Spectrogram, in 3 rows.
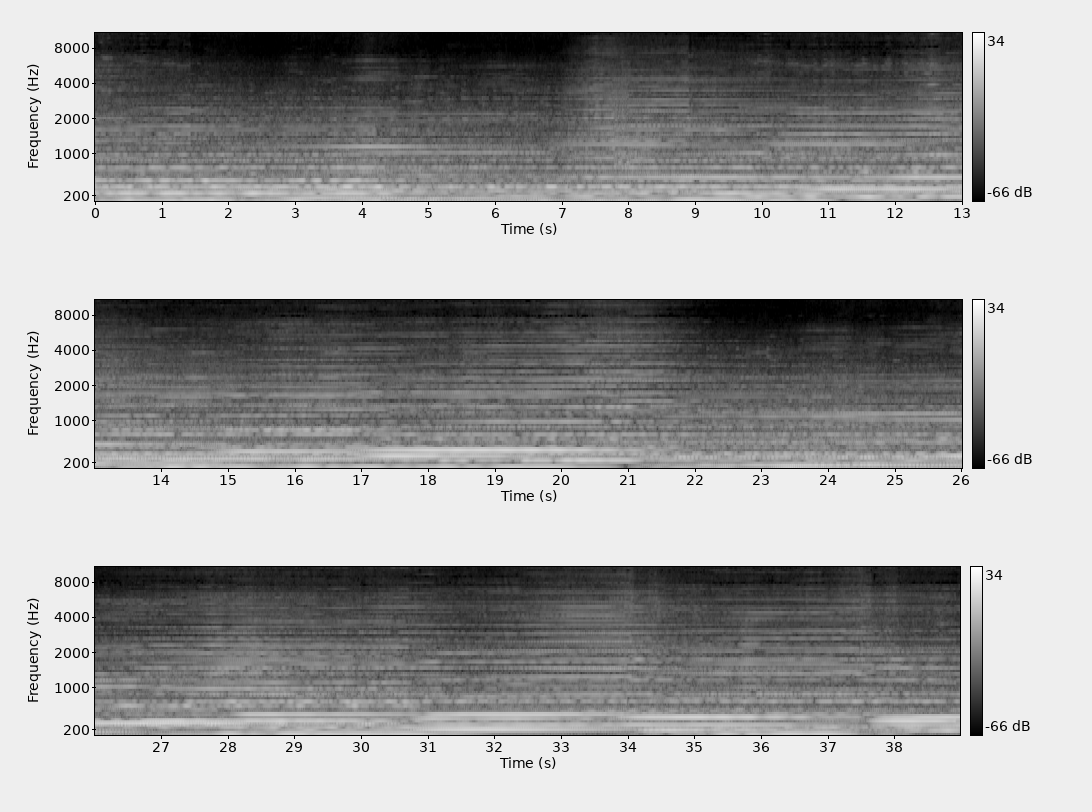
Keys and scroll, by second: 3.3 Delete, 13.8 Escape, 14.1 3, 16.2 e, 16.9 w, 19.2 r, 21.8 w, 29.8 r, 31.5 w, 33.5 Escape, 34.3 w, 38.2 2.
